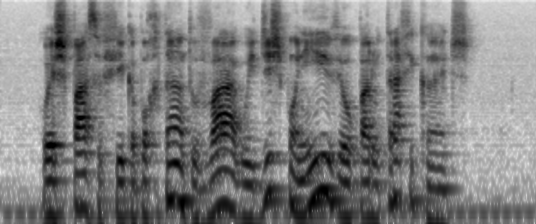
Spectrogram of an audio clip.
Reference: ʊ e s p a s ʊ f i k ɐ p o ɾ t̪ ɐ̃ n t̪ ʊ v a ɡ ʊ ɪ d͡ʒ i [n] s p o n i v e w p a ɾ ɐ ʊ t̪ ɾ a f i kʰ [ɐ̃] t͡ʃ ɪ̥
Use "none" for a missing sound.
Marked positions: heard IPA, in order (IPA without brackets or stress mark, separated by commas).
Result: none, ɐ̃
